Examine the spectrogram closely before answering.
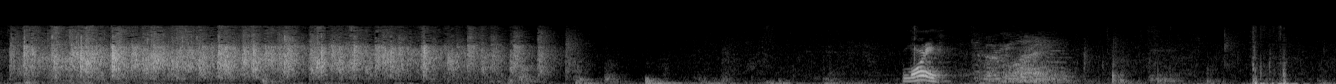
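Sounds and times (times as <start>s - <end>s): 
audience applauding a guest pastor at a Calvary Chapel church service: 0.0s - 5.8s
speech: 9.1s - 10.6s.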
